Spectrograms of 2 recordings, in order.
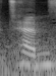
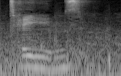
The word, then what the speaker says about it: Thames: It's the Thames, not the Thames.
